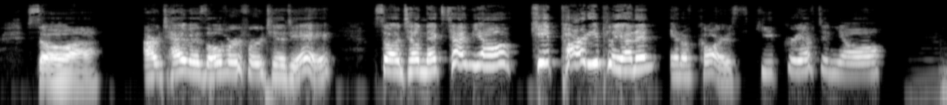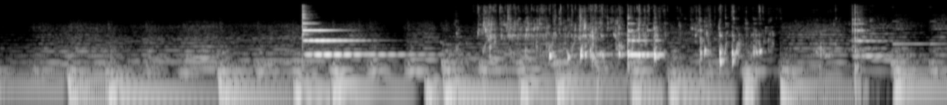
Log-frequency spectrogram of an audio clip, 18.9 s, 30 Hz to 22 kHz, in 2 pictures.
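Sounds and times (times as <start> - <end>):
speech: 0.3 - 8.9
music with a plodding bass line: 9.1 - 18.9
bright glassy clink: 12.5 - 18.6
sherry being poured into a glass: 12.7 - 18.4.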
